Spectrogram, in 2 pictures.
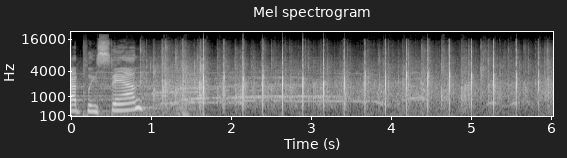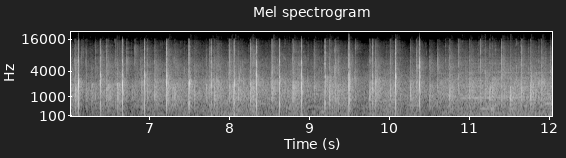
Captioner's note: applause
